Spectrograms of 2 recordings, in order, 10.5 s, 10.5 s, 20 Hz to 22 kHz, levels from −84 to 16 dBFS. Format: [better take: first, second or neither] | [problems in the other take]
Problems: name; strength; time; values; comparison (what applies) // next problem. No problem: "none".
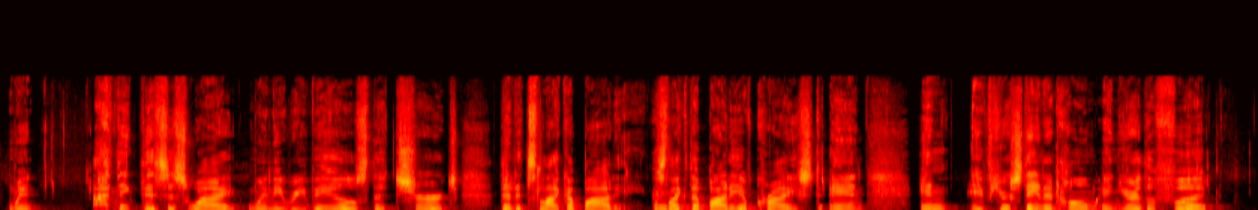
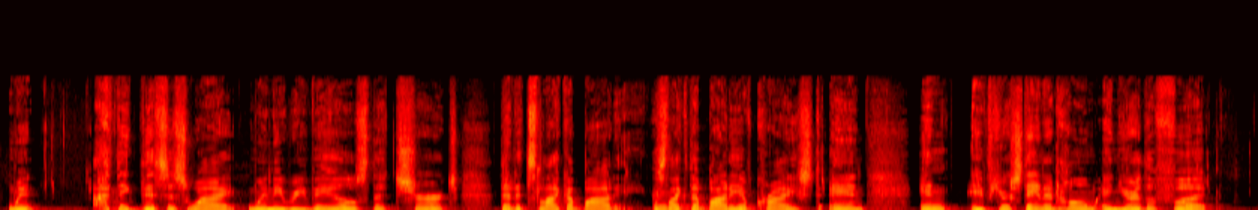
second | thin; very; fading below 400 Hz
